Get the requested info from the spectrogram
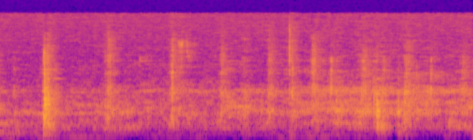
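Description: Quiet eating sounds: fingers gathering rice from a plate, with a few light clicks, the sharpest about half a second in.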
